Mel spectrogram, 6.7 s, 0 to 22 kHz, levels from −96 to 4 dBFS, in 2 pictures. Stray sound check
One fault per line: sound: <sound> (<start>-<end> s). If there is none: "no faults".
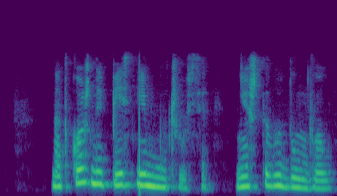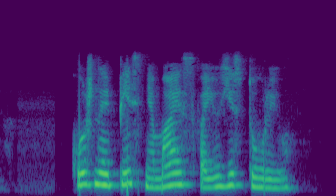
no faults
